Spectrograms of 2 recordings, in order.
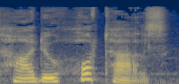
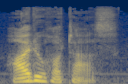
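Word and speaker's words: Hajdúhadház: And it's Haidu hotaz. Haiduh hotaz. That d is pronounced as a t.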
